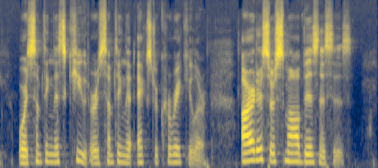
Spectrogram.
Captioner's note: none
